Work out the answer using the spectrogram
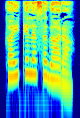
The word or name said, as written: ಕೈಕೆಲಸಗಾರ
